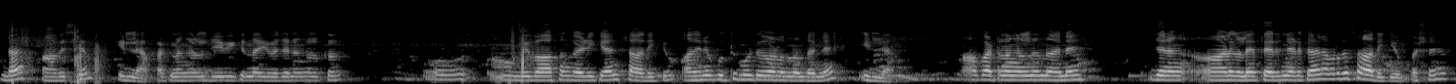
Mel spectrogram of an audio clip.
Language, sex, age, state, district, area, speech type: Malayalam, female, 45-60, Kerala, Kottayam, rural, spontaneous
